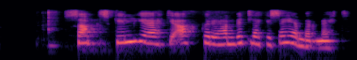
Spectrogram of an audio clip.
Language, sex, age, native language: Icelandic, female, 30-39, Icelandic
